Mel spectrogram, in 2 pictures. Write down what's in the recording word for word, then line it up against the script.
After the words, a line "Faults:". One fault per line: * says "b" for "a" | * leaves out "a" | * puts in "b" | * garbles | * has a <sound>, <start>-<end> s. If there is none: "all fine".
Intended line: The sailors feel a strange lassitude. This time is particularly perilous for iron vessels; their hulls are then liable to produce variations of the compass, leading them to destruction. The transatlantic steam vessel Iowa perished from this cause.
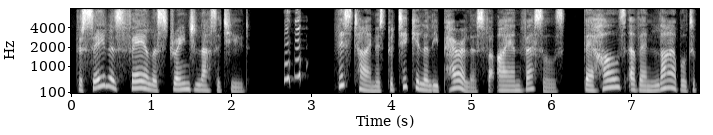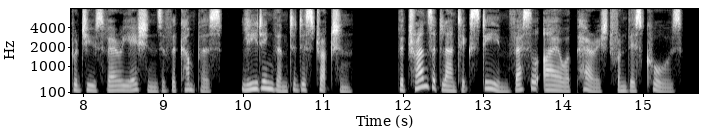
The sailors fail a strange lassitude. This time is particularly perilous for iron vessels; their hulls are then liable to produce variations of the compass, leading them to destruction. The transatlantic steam vessel Iowa perished from this cause.
Faults:
* says "fail" for "feel"
* has a laugh, 2.6-3.0 s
